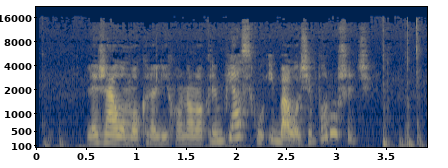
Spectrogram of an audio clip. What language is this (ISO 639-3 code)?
pol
